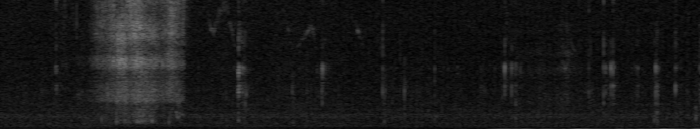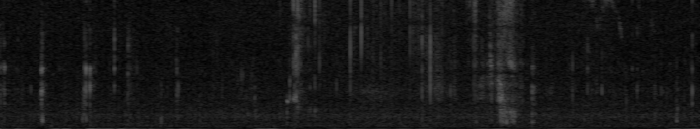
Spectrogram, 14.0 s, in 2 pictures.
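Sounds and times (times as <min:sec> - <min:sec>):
close-up chewing: 0:02.3 - 0:08.9, 0:09.5 - 0:14.0.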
